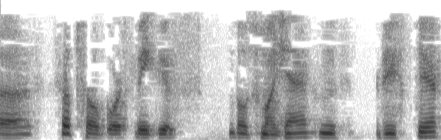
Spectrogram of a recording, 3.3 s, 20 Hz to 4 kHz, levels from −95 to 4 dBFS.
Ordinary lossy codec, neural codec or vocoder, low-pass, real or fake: MP3, 16 kbps; codec, 16 kHz, 0.5 kbps, X-Codec, HuBERT features, trained on balanced general audio; 3.6 kHz; fake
